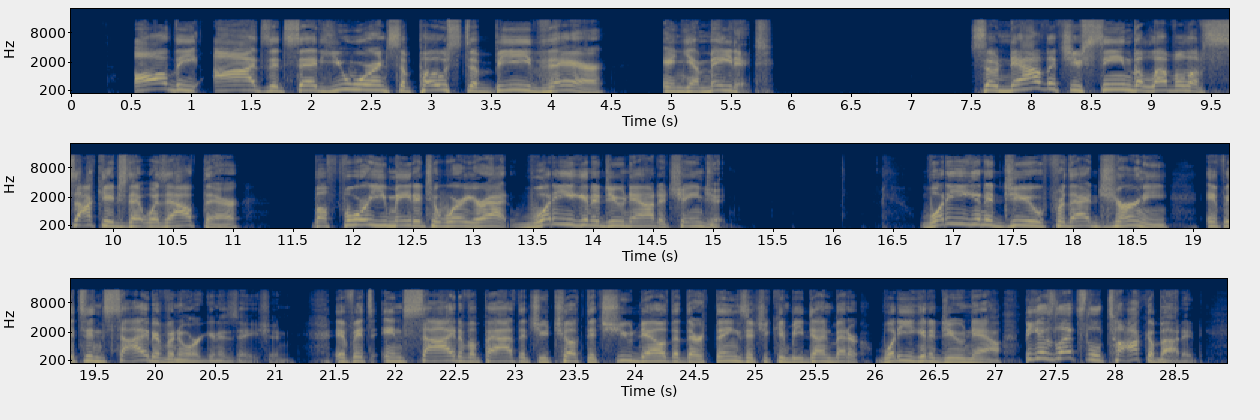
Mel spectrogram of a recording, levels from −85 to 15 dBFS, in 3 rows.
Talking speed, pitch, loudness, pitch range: 195 wpm, 165 Hz, -20 LUFS, 145-190 Hz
